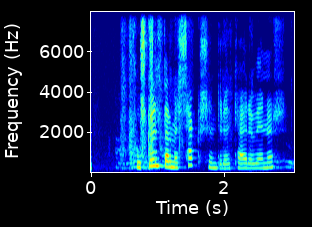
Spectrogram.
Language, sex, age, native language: Icelandic, female, 11, Icelandic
